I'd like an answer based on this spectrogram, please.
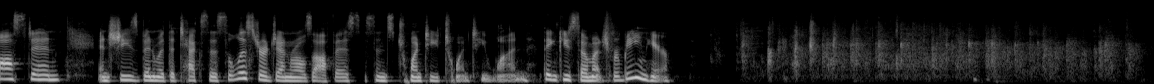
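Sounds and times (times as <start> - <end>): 
speech: 0.0 - 6.8
audience clapping: 7.1 - 11.5.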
